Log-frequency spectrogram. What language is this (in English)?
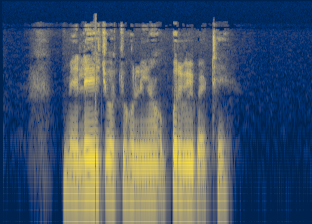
Pahari-Potwari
